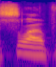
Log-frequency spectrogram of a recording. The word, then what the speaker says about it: Sloop: It's spelled really dumb. I just saw it on his name tag. – SL, it's like a soup with an L. – Sloop? – Yeah, I know. – Frank Sloop. – He pronounces it Slope, though.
